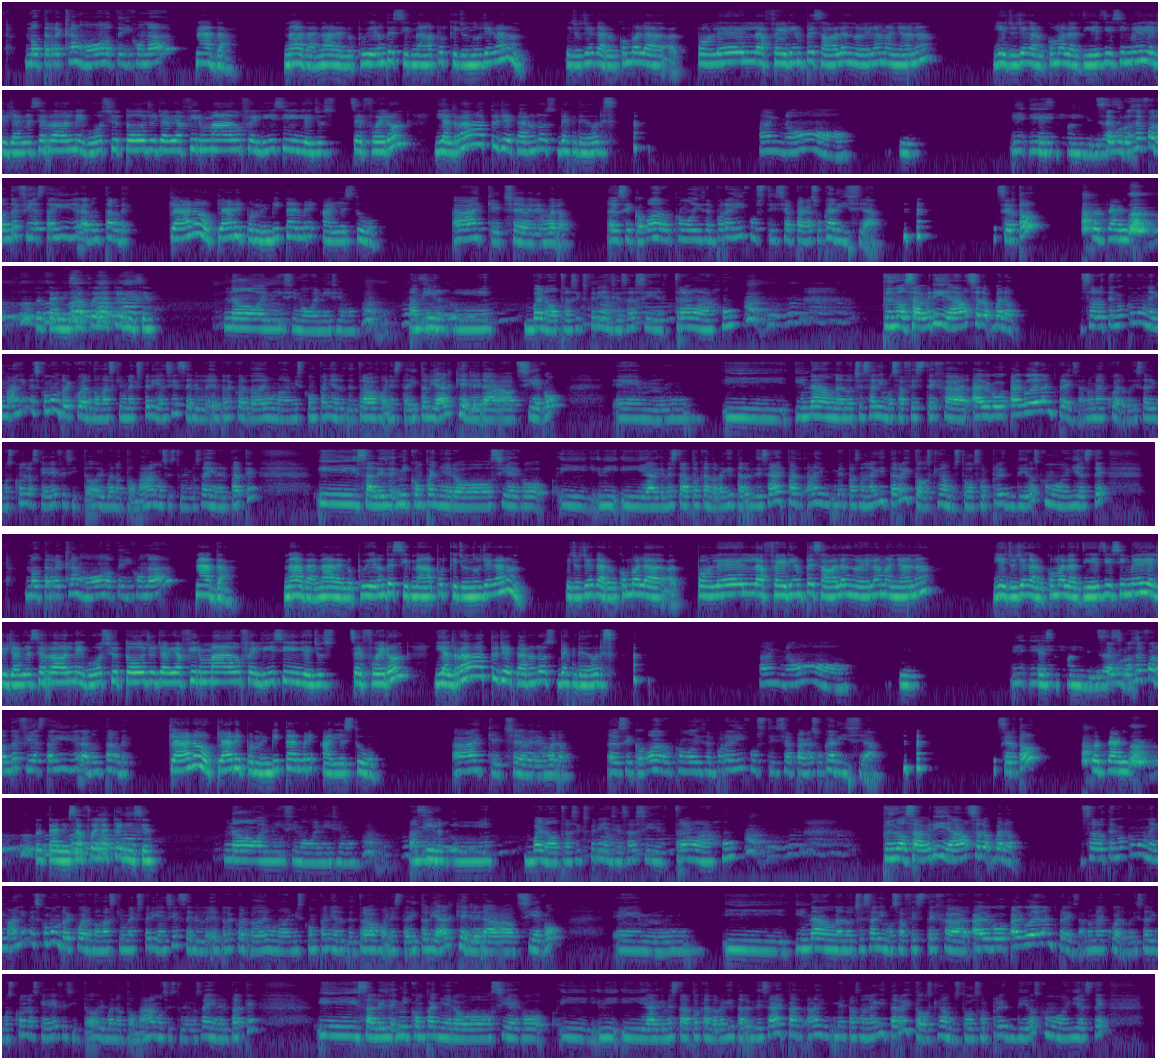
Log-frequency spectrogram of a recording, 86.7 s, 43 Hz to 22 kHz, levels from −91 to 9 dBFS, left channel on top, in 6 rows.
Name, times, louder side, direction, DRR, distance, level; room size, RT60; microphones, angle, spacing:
voice 1, 0.3-2.1 23.9-25.0 27.1-30.5 34.5-36.0 36.5-39.9 41.4-41.9 46.1-47.8 48.4-49.5 49.9-52.5 53.4-53.8 54.4-56.0 56.8-64.8 65.5-66.6 66.8-86.4, equal, 35° left, 1.8 m, -35 dB
voice 2, 2.4-2.9 3.5-6.5 7.1-8.5 8.7-11.6 12.4-18.6 18.8-19.5 19.9-22.1 25.7-25.9 27.4-28.3 31.0-33.6 42.5-43.1 43.8-45.3 48.5-49.1, right 3 dB, 40° right, 0.4 m, -30 dB
sound 1, 42.4-42.7 43.0-45.2 46.1-46.9 47.8-49.7 50.6-51.7 52.6-53.9, left 5 dB, 85° left, 0.5 m, -37 dB
5.3 x 2.4 x 4.1 m
head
